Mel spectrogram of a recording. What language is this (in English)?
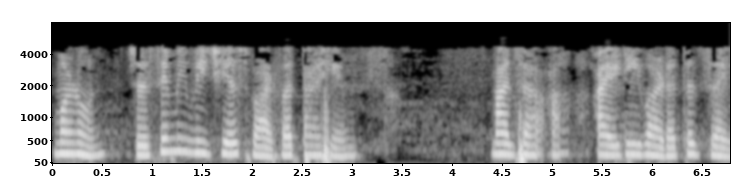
Marathi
